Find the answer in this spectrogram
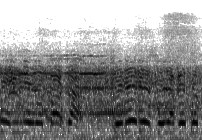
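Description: A sports commentator's raised voice, rising and falling in pitch without pause, over constant arena crowd noise in a basketball TV broadcast.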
